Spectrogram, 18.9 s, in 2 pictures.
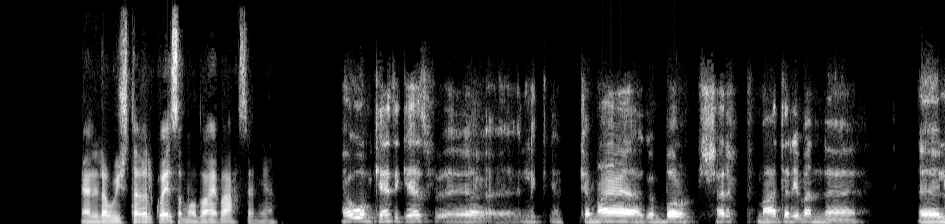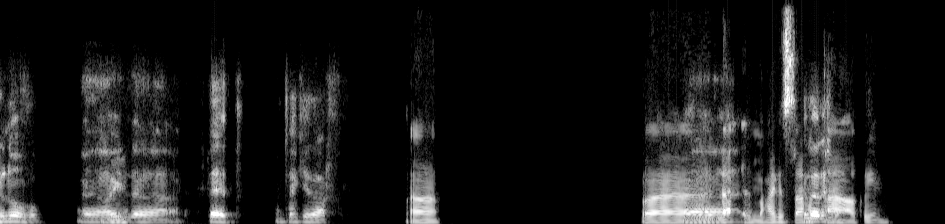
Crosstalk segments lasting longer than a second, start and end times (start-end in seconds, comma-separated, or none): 16.2-17.9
